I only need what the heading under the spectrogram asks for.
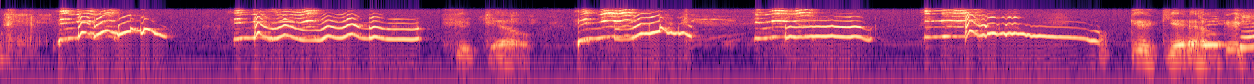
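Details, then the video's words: Pet dog howling in reply to a person's high-pitched squeals indoors: a run of wavering, rising and falling howls of about one to two seconds each, mixed with the human squealing. "doing her little howls"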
